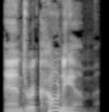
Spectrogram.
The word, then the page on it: androconium: British English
